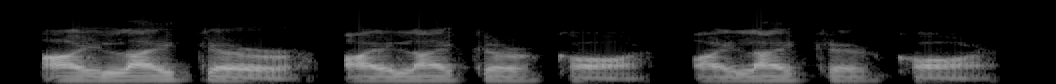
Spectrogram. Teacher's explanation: We do not pronounce H.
